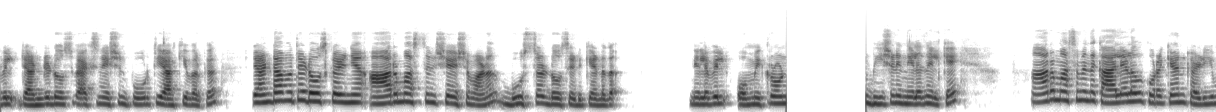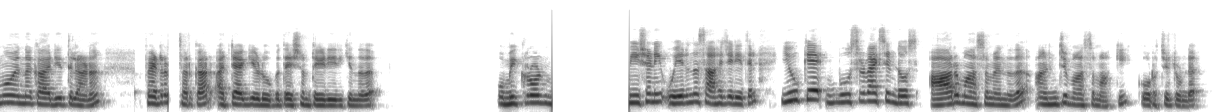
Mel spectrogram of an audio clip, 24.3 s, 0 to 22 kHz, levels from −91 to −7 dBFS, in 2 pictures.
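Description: At 7.86 s the sound cuts out in a playback stall and stays silent until 8.66 s, about 0.80 s, then carries on from where it stopped. The same thing happens from 17.67 s to 18.45 s, about 0.77 s. Both gaps are likely the player running out of buffered data or its thread being blocked. Nothing is skipped across either gap, which is what separates a stall from a dropout that loses material.

Each stall is followed by catch-up at higher speed. From 8.66 s to 11.66 s the audio runs at 1.1 times normal speed, with pitch raised by about a semitone and a half. From 18.45 s to 21.45 s it runs at 1.15 times, about two semitones up. Here the player is resampling its backlog to win back the lost time, so speed and pitch rise together and then fall back. A pitch-shift fault would leave the timing unchanged, and time-stretching would leave the pitch alone.

A stream reconnect comes at 13.84 s: 80 ms of silence, then the audio resumes at 13.96 s a fraction later than where it left off. 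The connection dropped, and a fresh decoder restarted mid-stream. Unlike the stalls, this gap is short and the material jumps forward slightly rather than continuing seamlessly, and no speed-up follows it.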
